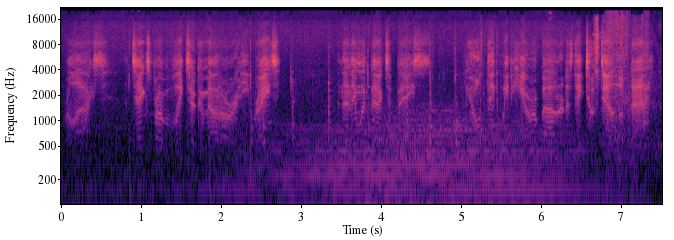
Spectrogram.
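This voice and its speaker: A man's voice: mid-range voice, expressive, a little fast, lightly acted. A man playing a scared, jumpy militia grunt. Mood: uneasy. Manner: nervous banter, hushed and jumpy. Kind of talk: video game cutscene acting. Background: game score music.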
